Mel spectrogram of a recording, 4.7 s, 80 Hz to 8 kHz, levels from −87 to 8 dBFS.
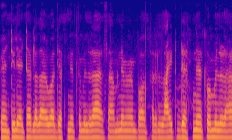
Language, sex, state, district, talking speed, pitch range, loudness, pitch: Hindi, male, Haryana, Charkhi Dadri, 245 wpm, 135-145 Hz, -16 LUFS, 140 Hz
